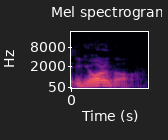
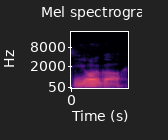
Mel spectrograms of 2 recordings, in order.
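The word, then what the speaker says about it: Yorgos: exception speeches is it's yoro it's yoro there's no s oh there we go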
